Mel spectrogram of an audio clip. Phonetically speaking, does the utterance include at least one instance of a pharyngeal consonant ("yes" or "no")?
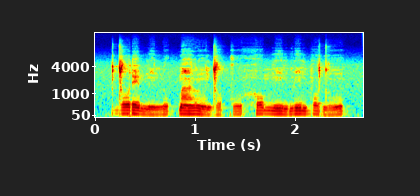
no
